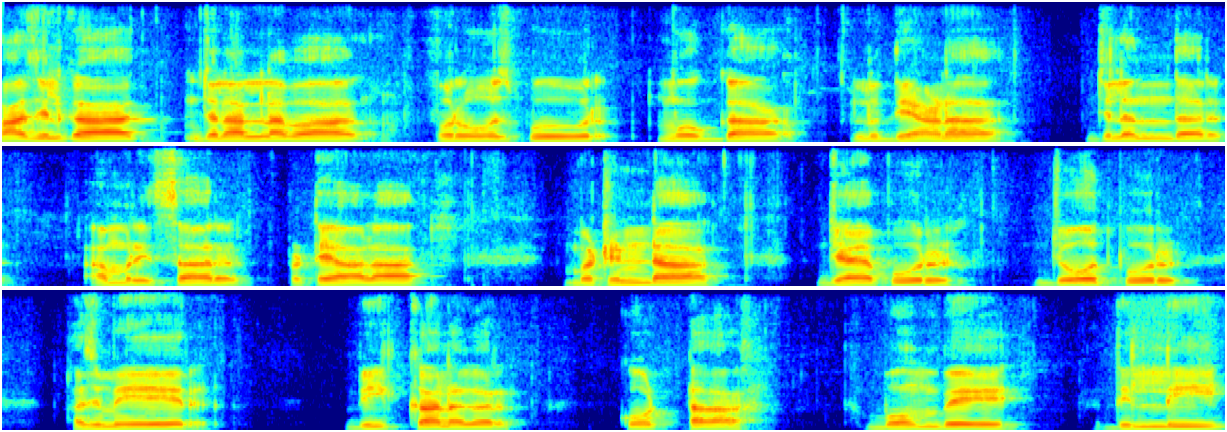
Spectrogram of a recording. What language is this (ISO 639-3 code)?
pan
